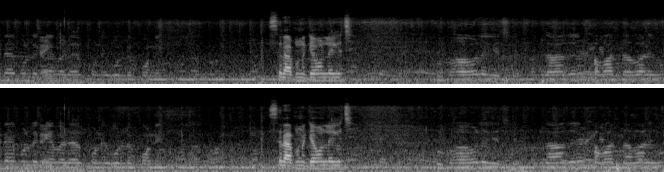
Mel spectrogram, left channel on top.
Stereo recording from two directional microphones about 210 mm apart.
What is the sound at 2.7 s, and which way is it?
Speech, 30° left (ahead or behind).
